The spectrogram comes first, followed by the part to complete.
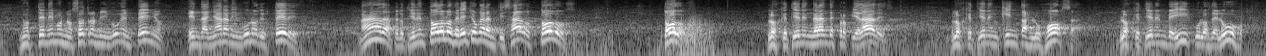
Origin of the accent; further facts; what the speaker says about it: Venezuela; como hermanos, como compatriotas venezolanos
